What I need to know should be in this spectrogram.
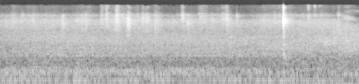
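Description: A finger presses an elevator button with a click.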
